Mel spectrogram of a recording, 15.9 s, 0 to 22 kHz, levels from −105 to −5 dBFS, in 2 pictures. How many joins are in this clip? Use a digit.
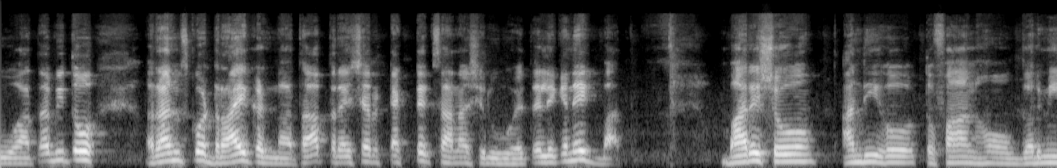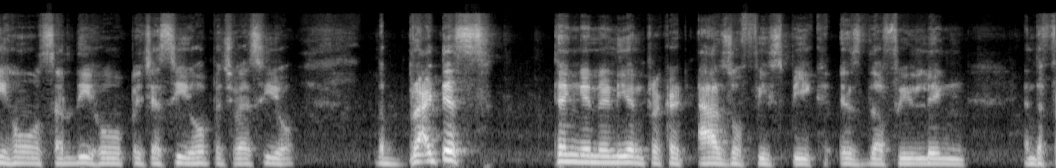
0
